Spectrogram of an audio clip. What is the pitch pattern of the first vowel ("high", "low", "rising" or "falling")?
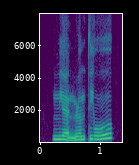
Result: low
